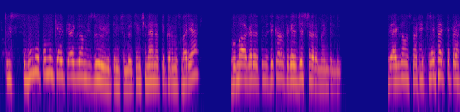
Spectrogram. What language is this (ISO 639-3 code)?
kas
